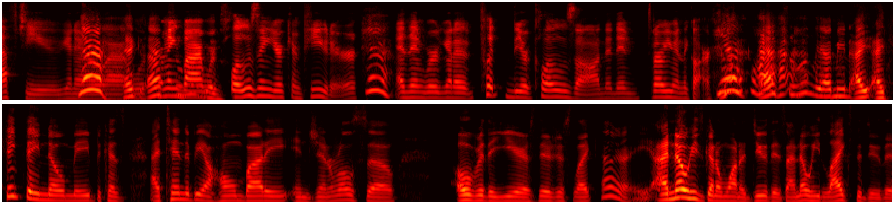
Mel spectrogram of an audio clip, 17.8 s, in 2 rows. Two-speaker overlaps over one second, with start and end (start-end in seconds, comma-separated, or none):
0.8-2.3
